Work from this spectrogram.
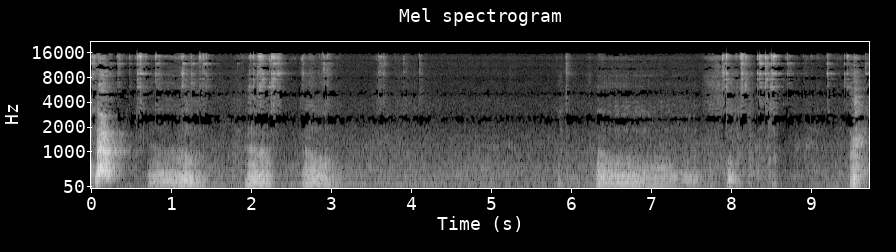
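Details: Clumber Spaniel puppy Brodin facing a compressed air can after being sprayed for chewing it; low rumbling growls in long bursts with short barks between them, and a hiss of background noise.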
